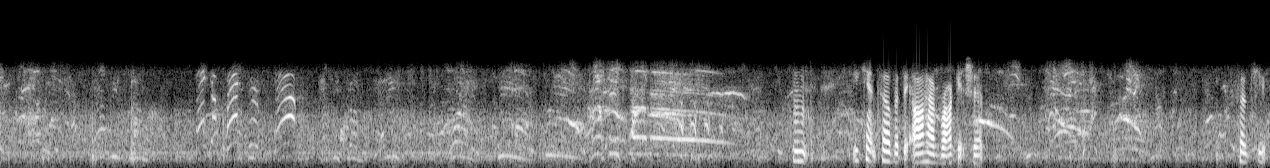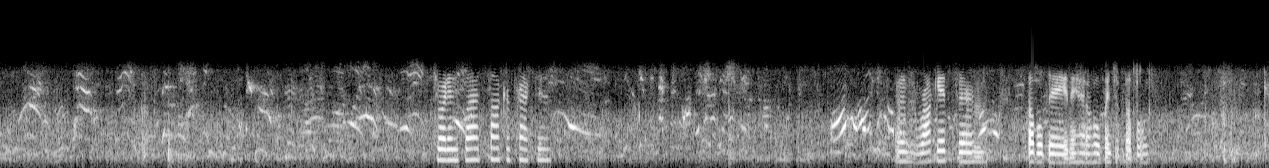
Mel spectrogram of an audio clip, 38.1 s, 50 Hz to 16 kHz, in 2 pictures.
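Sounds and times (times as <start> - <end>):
distant children's voices: 0.0 - 13.0, 14.6 - 26.3, 27.2 - 34.5, 36.3 - 38.0
distant children calling and squealing: 7.7 - 12.8, 19.3 - 25.5.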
